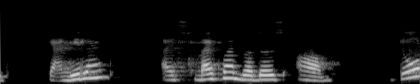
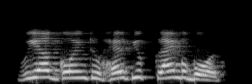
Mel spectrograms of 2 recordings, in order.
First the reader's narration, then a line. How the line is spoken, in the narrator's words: the shorter guy bellowed into the megaphone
